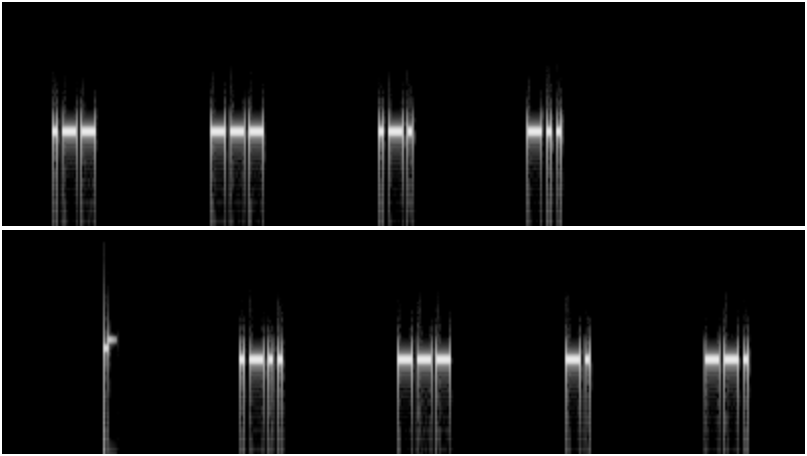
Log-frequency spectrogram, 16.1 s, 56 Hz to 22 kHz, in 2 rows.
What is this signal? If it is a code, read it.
Morse code, heard as a keyed tone, about 25 wpm, spaced as for 7 wpm, 700 Hz. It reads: WORD LONG
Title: 8x Character Spacing - Top 200 Words - 25wpm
